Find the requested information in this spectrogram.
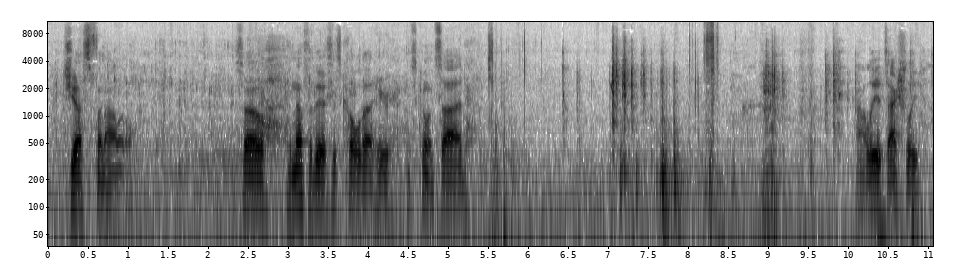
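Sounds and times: vinyl enclosure rustling and scraping: 5.4s - 6.2s, 7.0s - 10.0s.

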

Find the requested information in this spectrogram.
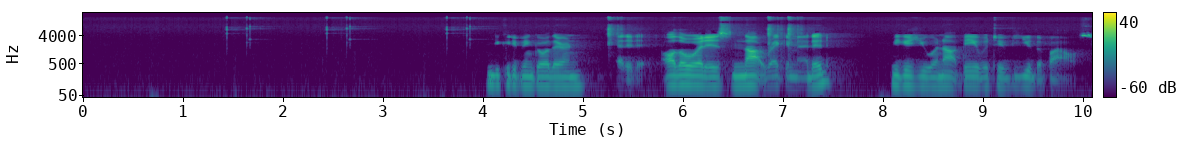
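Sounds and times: computer mouse clicks: 1.4s - 2.9s, 3.6s - 4.0s, 6.8s - 7.2s.

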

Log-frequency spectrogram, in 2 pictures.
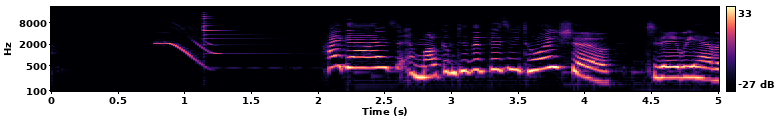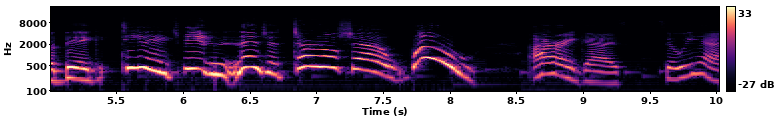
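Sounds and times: falling whistle-like glide: 0.8s - 1.3s
bell-like ding: 1.1s - 2.1s.

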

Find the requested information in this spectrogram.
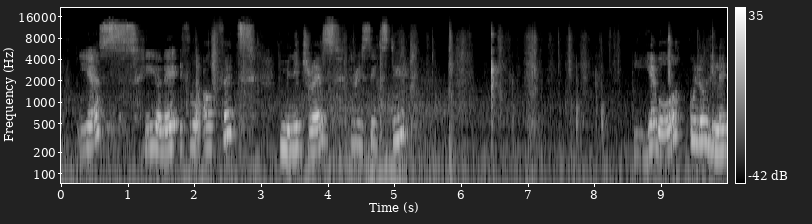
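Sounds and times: woman speaking: 0.2s - 5.4s, 8.6s - 10.0s
rustling and light taps: 1.8s - 2.5s, 3.4s - 10.0s.

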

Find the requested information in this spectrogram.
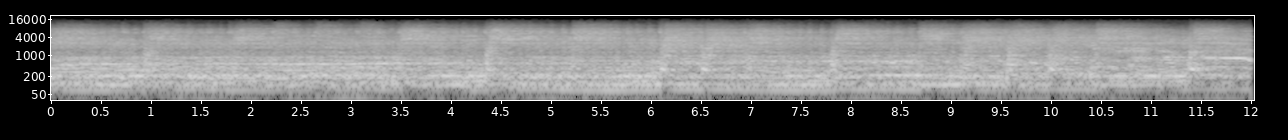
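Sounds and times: bass drum: 0.0s - 12.0s
heavy metal band playing: 0.0s - 12.0s.

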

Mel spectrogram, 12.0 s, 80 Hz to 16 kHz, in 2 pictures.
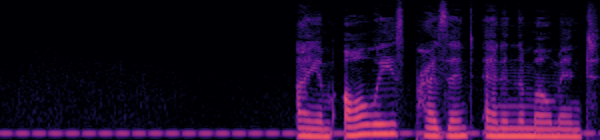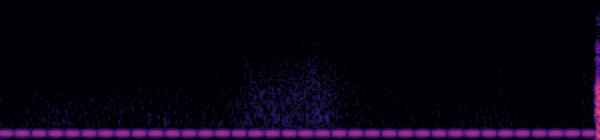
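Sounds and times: low pulsing pure tone: 0.0s - 12.0s.

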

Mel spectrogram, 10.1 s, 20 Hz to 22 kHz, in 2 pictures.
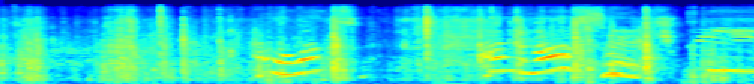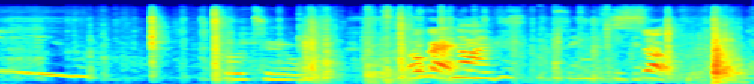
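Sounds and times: plastic packaging click: 0.0s - 10.0s
girl speaking: 1.7s - 2.4s, 3.2s - 5.7s, 6.5s - 9.7s.

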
